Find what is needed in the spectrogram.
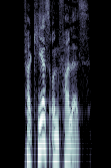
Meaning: genitive of Verkehrsunfall
- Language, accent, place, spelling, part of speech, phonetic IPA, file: German, Germany, Berlin, Verkehrsunfalles, noun, [fɛɐ̯ˈkeːɐ̯sʔʊnˌfaləs], De-Verkehrsunfalles.ogg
